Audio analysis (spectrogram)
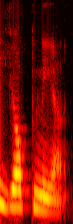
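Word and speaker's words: eupnoea: अब इसका जो प्रोनाउंसिएशन है वो है योप्निया, ईयूपी इस तरह से। तो योप्निया कहते हैं इसको, ऐसा कहा जाता है।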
